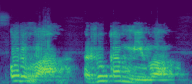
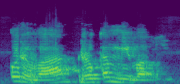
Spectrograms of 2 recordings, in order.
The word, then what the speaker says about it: उर्वारुकमिव: उर्वा रुकमिव, उर्वा रुकमिव, ये शब्द बहुत गलत बोला जाता है। पहले तो लोग गलत उच्चारण करते हैं, उर्वा ऐसे बोलते हैं, उर्वा रुक, उर्वा नहीं होता, उर्वा होता है, यानी ह्रस्व उकार है, छोटा ऊ है।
